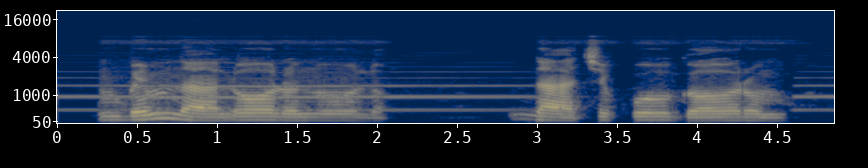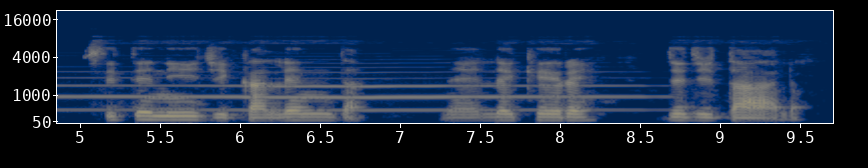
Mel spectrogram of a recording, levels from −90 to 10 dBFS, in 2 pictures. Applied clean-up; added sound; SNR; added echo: none; Wind instrument, woodwind instrument; 15 dB; none.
